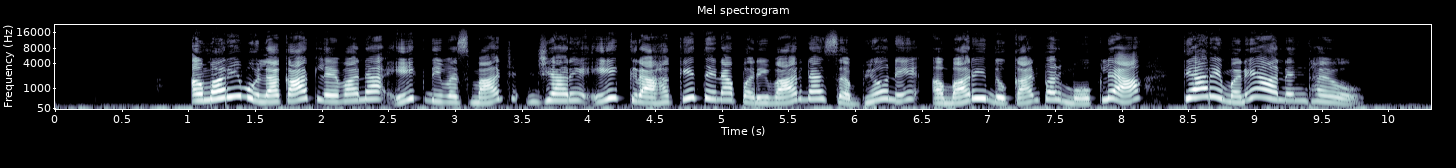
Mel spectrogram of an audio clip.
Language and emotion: Gujarati, happy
